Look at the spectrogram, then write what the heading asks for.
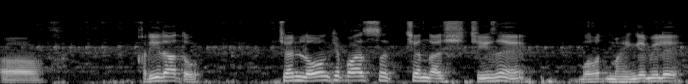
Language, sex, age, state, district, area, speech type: Urdu, male, 45-60, Telangana, Hyderabad, urban, spontaneous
